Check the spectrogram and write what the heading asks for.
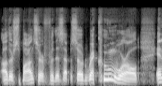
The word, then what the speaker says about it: Rakun: Our other sponsor for this episode, Raccoon World, and it's not spelled like the animal raccoon. It's spelled RAKUN, Raccoon World, and they've created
